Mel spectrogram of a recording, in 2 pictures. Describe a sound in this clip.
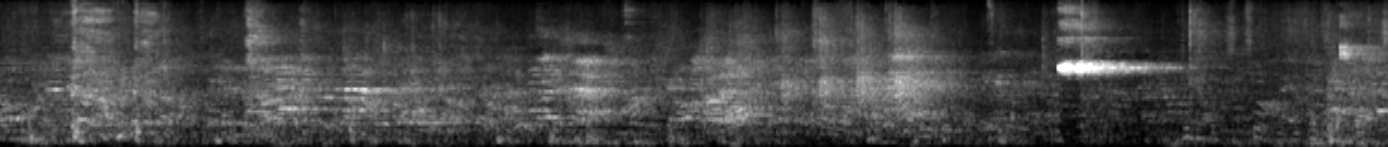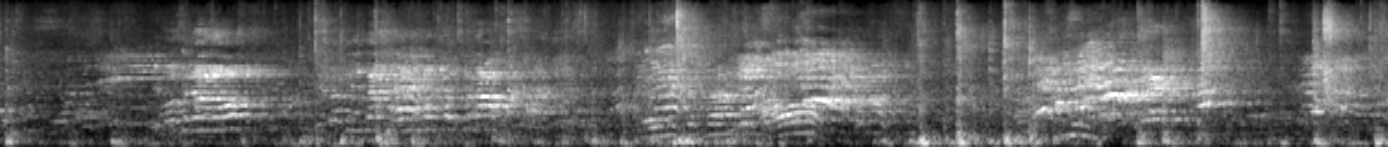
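Sticks clack against a ball on a hard floor.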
